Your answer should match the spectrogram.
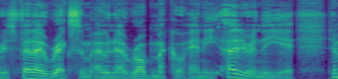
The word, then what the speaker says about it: McElhenney: It's McElhenney, McElhenney. What ways to massacre and mispronounce it, there are many. It's McElhenney, McElhenney. If there was doubt, now there won't be any. It's McIlhenny.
